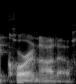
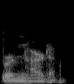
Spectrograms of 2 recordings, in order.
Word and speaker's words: Bernardo: is uh in my I heard you say Coronado I was like I believe it's pronounced Bernardo corado he was stuck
